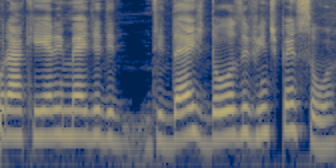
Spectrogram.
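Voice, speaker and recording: Over a quiet background, a woman with a dark, mellow tone speaks at a fairly slow pace. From Brazil, rural Northeast (Pernambuco interior). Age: 40s. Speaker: lifestyle vlogger. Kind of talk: casual travel vlog. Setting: in a car. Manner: chatty, repetitive fillers. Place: car. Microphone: phone near.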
